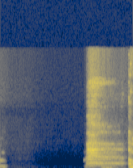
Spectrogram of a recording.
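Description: About a second of dead silence, then a man's short breathy throat noise that runs into speech near the end.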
